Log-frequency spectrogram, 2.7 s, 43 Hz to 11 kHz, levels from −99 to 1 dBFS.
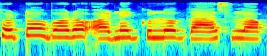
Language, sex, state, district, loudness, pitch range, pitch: Bengali, female, West Bengal, Alipurduar, -12 LUFS, 250-290 Hz, 275 Hz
